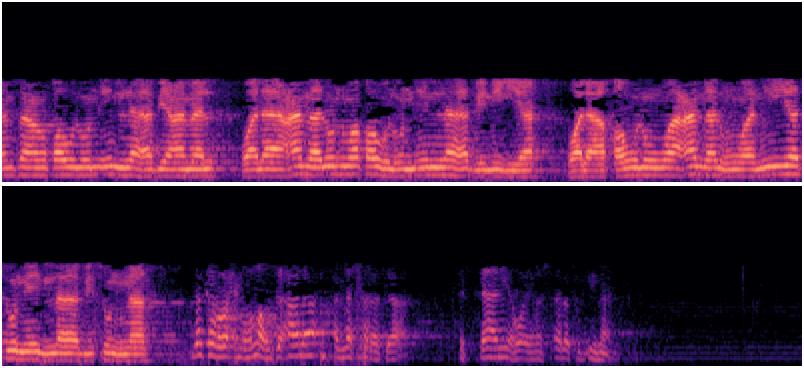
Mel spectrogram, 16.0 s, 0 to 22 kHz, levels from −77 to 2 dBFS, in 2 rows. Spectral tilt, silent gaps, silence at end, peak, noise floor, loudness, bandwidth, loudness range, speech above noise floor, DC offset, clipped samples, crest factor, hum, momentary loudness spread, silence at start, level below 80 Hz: -9 dB/octave; none; 1.9 s; 0 dBFS; -62 dBFS; -17 LUFS; 4 kHz; 18 LU; 44 dB; under 0.1%; under 0.1%; 18 dB; none; 17 LU; 0 s; -58 dBFS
